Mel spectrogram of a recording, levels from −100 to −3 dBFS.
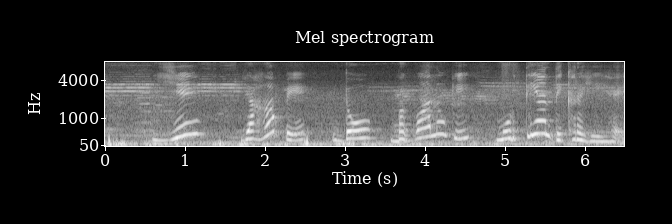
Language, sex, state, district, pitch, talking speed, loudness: Hindi, female, Madhya Pradesh, Dhar, 280 Hz, 90 wpm, -17 LUFS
